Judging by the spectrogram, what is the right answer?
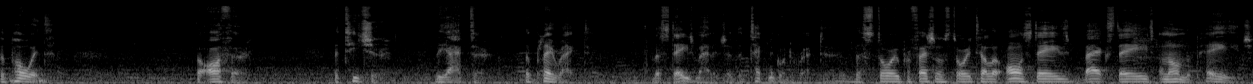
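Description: A man talks at a moderate pace with long, frequent pauses. Light background noise runs underneath. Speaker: performance poet. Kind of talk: spoken word poetry event promo. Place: stage. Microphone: phone near.

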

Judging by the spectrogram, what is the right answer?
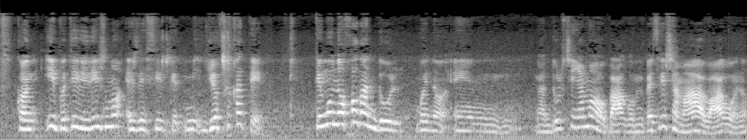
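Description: With very wide pitch swings, a woman speaks at a fairly quick pace over light background noise. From Spain. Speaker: vlogger. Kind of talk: casual vlog talk to camera. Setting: outdoors. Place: home room. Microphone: webcam.

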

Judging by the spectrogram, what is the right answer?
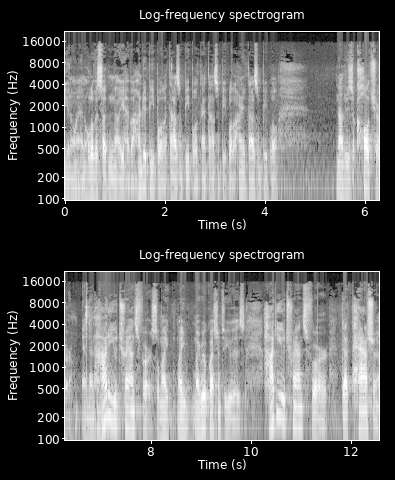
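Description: A man speaks very fast, his voice somewhat breathy. Long pauses come often. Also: ordinary pitch variation. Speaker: talk show host and moderator. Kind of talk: interview. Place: studio. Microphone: lapel.

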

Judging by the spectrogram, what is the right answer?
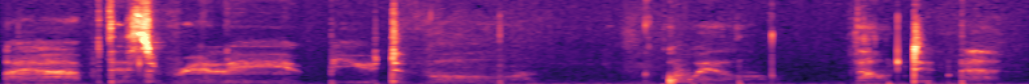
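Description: Whispering at a very slow pace, a woman speaks in a gentle tone. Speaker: ASMR creator. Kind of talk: whispered ASMR video. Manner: soft, gentle, whispered. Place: home room.

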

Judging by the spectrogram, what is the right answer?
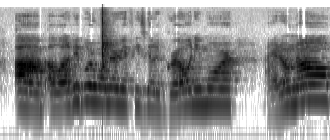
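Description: A woman's voice with audible room echo. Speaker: horse vlogger. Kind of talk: casual vlog chat. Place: home room. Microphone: camera far.

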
